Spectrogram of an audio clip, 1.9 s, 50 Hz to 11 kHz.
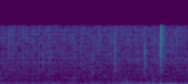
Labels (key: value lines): label: biophony, growl
recorder: SoundTrap 500

label: anthrophony, boat engine
recorder: SoundTrap 500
